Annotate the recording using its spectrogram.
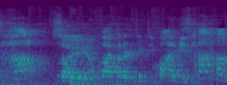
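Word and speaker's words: ห้า: In Thai, the number 5 is pronounced ha, so 555 is ha ha ha.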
